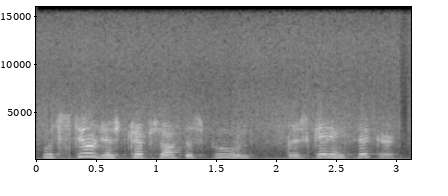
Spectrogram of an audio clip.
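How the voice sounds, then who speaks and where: A boyish, wisecracking adolescent in a 1940s radio drama. The voice is high and sharply bright, full of slang and humorous grumbling, over a faintly hissy old recording. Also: male voice, normal speed, rough recording. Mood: wry grumbling. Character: wisecracking, put-upon adolescent boy helping his mother.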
